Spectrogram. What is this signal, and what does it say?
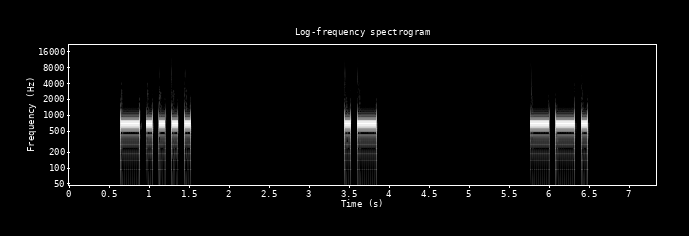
Morse code, heard as a keyed tone, about 15 wpm, spaced as for 4 wpm, 700 Hz. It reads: 6AG
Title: USA Call Signs - 4 Characters - 8x Character Spacing - 15wpm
